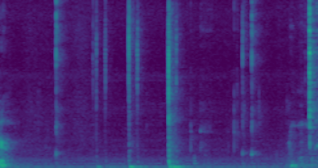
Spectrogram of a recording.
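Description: A handful of separate computer keyboard keystrokes with pauses between them, the loudest a little past two seconds in: code being deleted and edited.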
